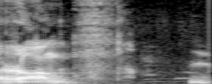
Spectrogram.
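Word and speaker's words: wrong: है मी मींस मुझे रंग डब्लू के बाद कभी भी अगर आर आ जाए तो डब्लू होगा हमेशा के लिए साइलेंट यानी उसको नहीं पढ़ा जाएगा रंग मीस होता है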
